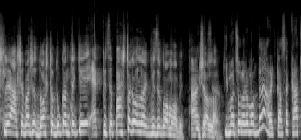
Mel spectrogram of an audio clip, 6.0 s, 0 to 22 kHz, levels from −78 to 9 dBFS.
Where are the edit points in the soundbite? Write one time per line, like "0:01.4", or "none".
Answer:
0:04.4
